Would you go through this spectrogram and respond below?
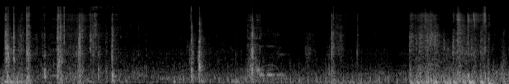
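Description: Rapid bursts of video game gunfire crackle in uneven volleys, some shots sharp and close, with a louder sustained barrage near the end and voices talking intermittently underneath.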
